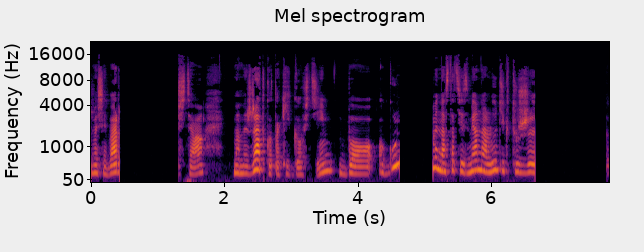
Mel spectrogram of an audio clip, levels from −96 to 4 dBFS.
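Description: Speech clip with three digital wireless dropouts, where the receiver mutes after losing too much data: 0.42 to 1.31 s (0.89 s), 4.62 to 5.13 s (0.51 s) just before "na stację zmiana ludzi", and 6.65 to 7.73 s (1.08 s) just after it. Each is a clean near-silent hole, with no noise burst at either edge.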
